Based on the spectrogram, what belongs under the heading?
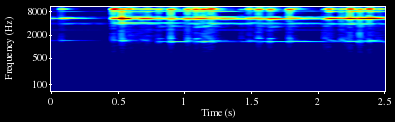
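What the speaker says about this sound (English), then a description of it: "There's your candle holders made out of brass, but they're also bells." Brass candle holders that double as bells ring out with bright, sustained metallic tones, struck repeatedly in a quick jangling cluster after a short pause, close and clear with no talking.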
